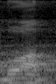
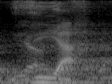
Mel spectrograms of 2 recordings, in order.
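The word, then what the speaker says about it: ضياء: সোয়াদা দোয়াত দিয়া। আমরা বাংলাতে উচ্চারণ করি কি? জিয়া। এটা হলো দিয়া মানে হলো আলো।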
